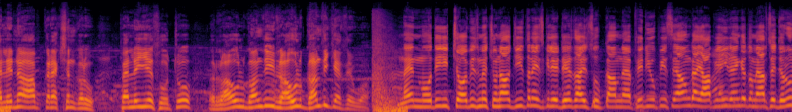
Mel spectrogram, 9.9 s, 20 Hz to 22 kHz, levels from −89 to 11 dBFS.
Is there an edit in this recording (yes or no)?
yes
